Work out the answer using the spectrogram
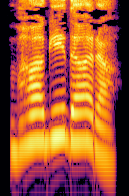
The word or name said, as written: ಭಾಗೇದಾರ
